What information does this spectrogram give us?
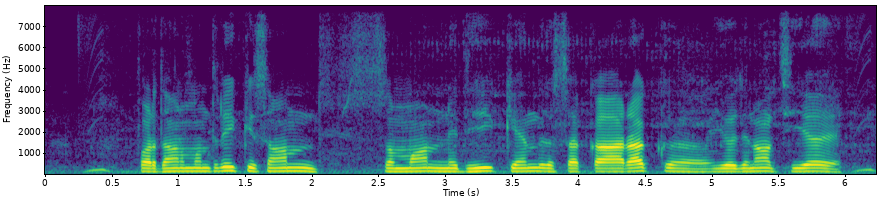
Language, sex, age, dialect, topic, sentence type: Maithili, male, 31-35, Eastern / Thethi, agriculture, statement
